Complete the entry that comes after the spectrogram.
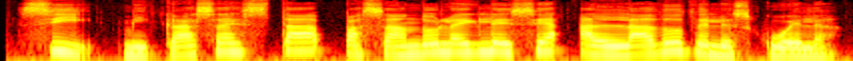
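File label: yesMyHouseIsPastTheChurchNextToTheSchool, Spanish, female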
